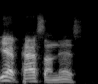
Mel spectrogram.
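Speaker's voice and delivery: usual speaking voice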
